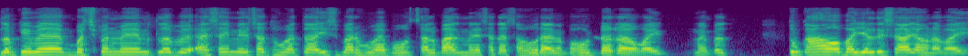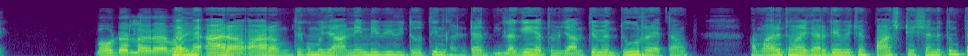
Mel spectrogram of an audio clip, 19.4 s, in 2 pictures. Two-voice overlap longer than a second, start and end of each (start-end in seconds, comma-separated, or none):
none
